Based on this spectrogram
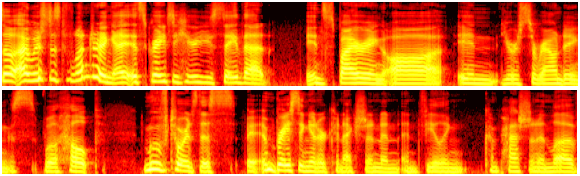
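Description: A woman speaks in a normal speaking voice, fairly low in pitch, at a moderate pace with lively intonation, in a very clean recording with a silent background. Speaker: podcast host. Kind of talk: interview conversation.

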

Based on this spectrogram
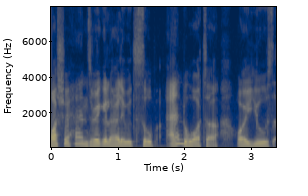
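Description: An upbeat man with a Jamaican accent, lively intonation and a moderate pace. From Jamaica (Kingston). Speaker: podcast host and producer. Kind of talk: devotional radio-style podcast hosting. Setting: studio.

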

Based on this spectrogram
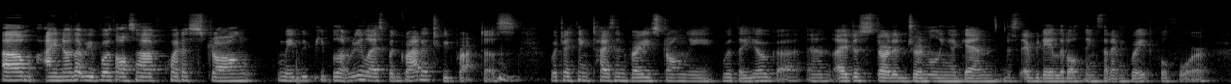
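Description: With hardly any pauses and at a fairly quick pace, a woman of fairly low pitch talks in a monotone, flat voice with a bright, sharp tone and audible room echo. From Philippines. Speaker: yoga teacher and entrepreneur. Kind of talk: casual chat. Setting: at home with baby nearby.

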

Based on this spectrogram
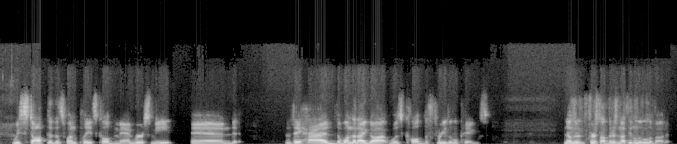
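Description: A man in a Canadian accent, dark and mellow in tone, medium in pitch, with fairly even intonation and a moderate pace. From Victoria, British Columbia, Canada. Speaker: podcast guest. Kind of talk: casual chat.

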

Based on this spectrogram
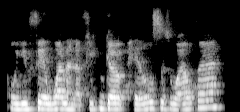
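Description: A woman with an English accent and a medium pitch. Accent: English, noticeable to a foreign listener. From northeast England. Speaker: primary school teacher with MS. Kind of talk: casual interview.

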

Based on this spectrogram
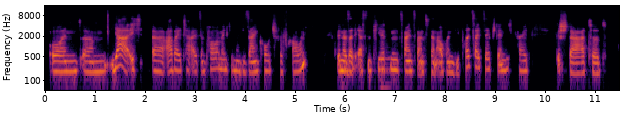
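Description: Recorded dry and close with no echo, a woman speaks very slowly at a medium pitch with ordinary pitch variation. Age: 40s. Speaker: life coach. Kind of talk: interview.

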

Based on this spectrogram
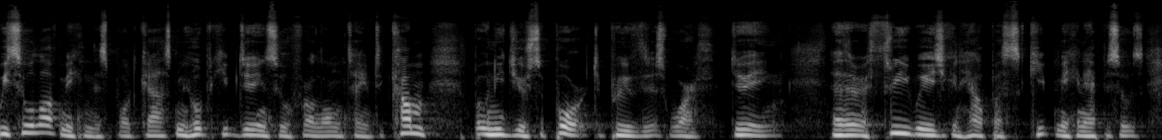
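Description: At a very fast pace, a man talks in a fairly high, somewhat breathy voice with ordinary pitch variation. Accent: Scottish. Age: 30s. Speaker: podcast co-host. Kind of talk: scripted appeal; casual chat. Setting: office.

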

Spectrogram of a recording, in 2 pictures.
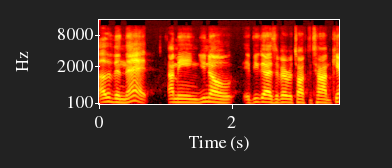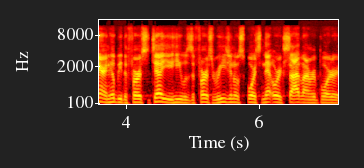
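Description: Against a quiet background, a man with an unremarkable speaking voice talks at a fairly quick pace in a fairly high pitch. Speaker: sideline reporter. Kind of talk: casual interview chat.

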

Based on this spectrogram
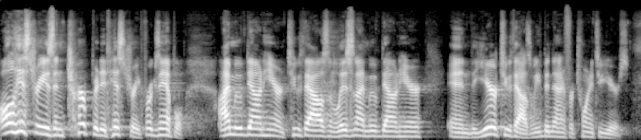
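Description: A man's bright, sharp, fairly high voice with an American accent at a very fast pace, with lively intonation and big swings in loudness, in a very clean recording with a silent background. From Pennsylvania, US. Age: 40s. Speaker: pastor. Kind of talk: sermon. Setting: church with congregation.

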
